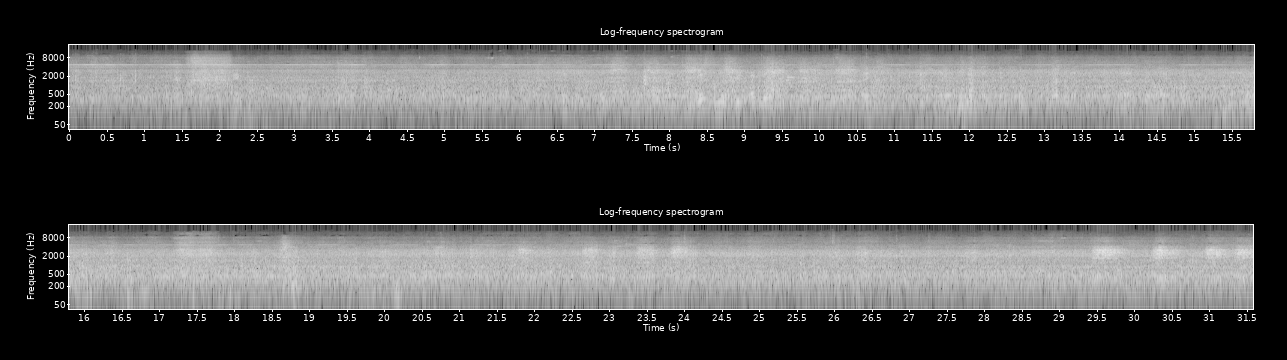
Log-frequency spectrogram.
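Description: Narrow-gauge steam train rolling slowly past on a curve, its engine drifting rather than working. The cars' wheels clatter over the rail joints, and the flanges squeal briefly now and then.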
